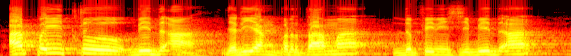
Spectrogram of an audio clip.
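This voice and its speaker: Lively preacher man, echoing hall. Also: a little high, unhurried. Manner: lively, teasing, asks the audience questions. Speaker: Islamic preacher. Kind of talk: religious lecture. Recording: dull lo-fi sound in a reverberant hall.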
